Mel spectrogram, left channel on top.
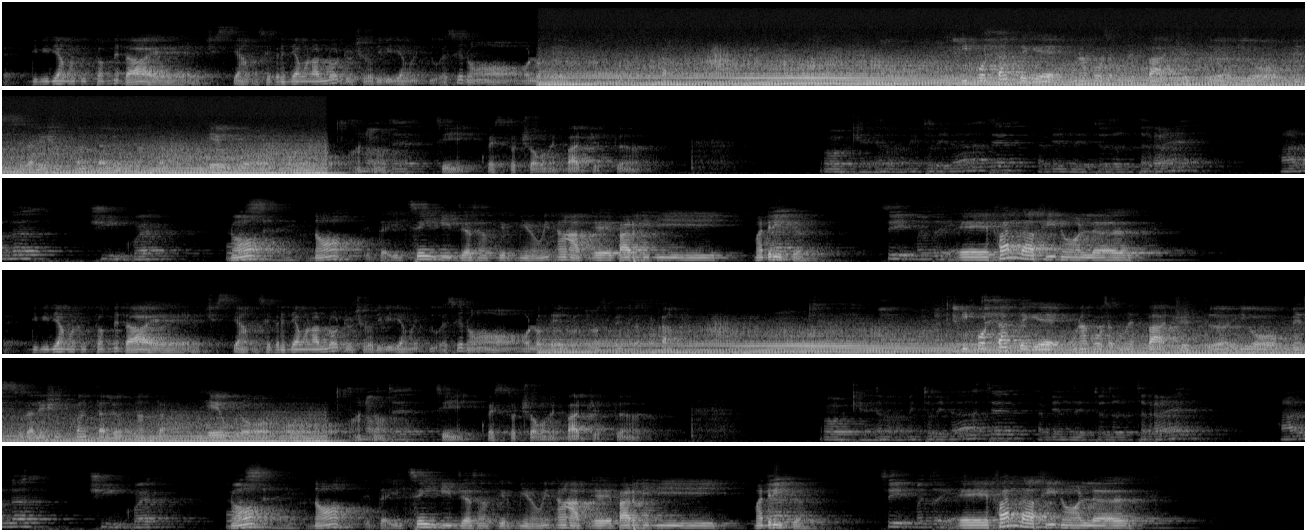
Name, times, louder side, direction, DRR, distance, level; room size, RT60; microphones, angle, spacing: voice 1, 0.3-6.8 7.2-7.3 9.5-14.7 15.0-16.9 17.4-19.4 20.1-20.3 28.3-28.6 29.2-33.2 33.6-34.1 35.6-37.6, right 1 dB, 10° right, 5 dB, 1.4 m, -28 dB
sound 1, 5.3-16.3, left 4 dB, 75° left, 0.7 m, -26 dB
voice 2, 7.7-10.3 16.5-17.1 21.2-24.9 25.8-26.5 26.9-27.6 28.3-29.0 33.7-34.0 34.8-35.8, right 1 dB, 25° right, 0 dB, 6.1 m, -41 dB
24.0 x 18.5 x 7.5 m, 1.2 s
head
